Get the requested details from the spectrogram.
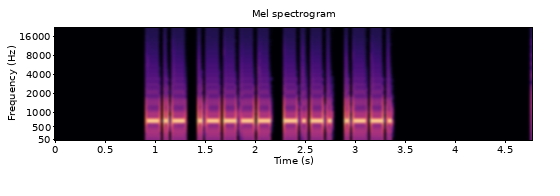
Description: Morse code, heard as a keyed tone, about 28 wpm, 700 Hz. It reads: K1CP
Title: Call Signs - 28wpm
